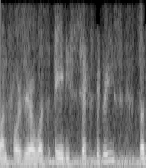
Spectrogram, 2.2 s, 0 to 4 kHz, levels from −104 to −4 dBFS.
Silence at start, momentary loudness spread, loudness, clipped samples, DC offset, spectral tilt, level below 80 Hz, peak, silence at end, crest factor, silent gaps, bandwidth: 0 s; 8 LU; -23 LUFS; under 0.1%; under 0.1%; -12.5 dB/octave; -44 dBFS; -8 dBFS; 0 s; 14 dB; none; 4 kHz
